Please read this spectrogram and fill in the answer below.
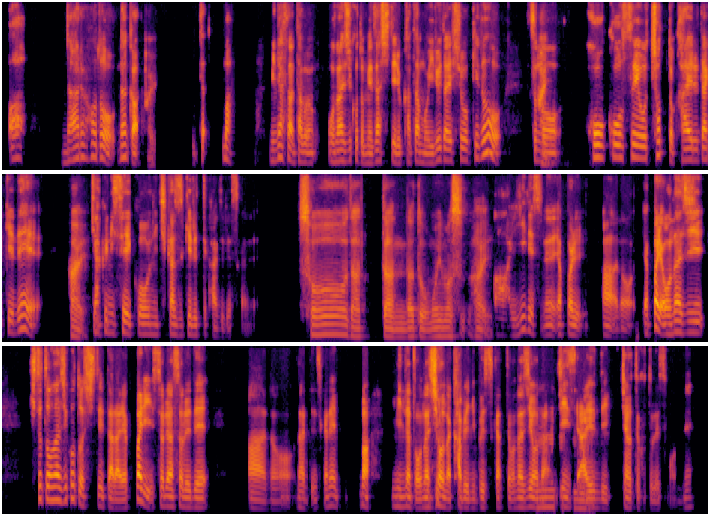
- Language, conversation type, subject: Japanese, podcast, 誰かの一言で人生が変わった経験はありますか？
- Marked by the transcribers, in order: none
